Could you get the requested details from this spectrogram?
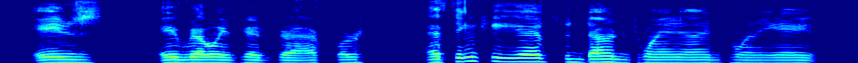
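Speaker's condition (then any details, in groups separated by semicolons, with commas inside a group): Cerebral palsy; speech affected by cerebral palsy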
